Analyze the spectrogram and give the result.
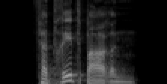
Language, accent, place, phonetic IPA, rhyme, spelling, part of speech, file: German, Germany, Berlin, [fɛɐ̯ˈtʁeːtˌbaːʁən], -eːtbaːʁən, vertretbaren, adjective, De-vertretbaren.ogg
- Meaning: inflection of vertretbar: 1. strong genitive masculine/neuter singular 2. weak/mixed genitive/dative all-gender singular 3. strong/weak/mixed accusative masculine singular 4. strong dative plural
